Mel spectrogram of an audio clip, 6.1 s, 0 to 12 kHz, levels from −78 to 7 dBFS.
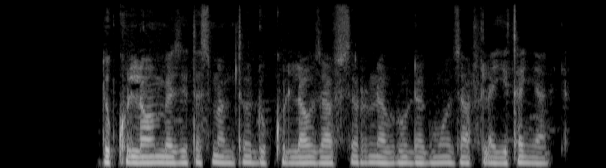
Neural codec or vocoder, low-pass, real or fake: none; 10.8 kHz; real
